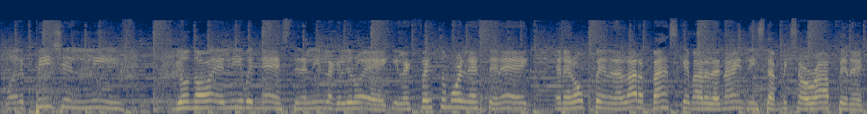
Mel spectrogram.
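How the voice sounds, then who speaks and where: A man's voice: high voice, fairly even intonation, normal speed. A man, rambling goofily and mock-singing in a comic radio bit. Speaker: radio show regular. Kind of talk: comic parody of a song over music. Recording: loud music behind the voice.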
